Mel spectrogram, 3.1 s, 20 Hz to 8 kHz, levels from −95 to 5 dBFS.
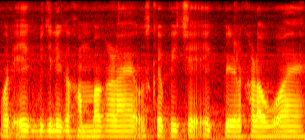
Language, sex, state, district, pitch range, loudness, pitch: Hindi, male, Uttar Pradesh, Shamli, 110-115 Hz, -20 LUFS, 110 Hz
